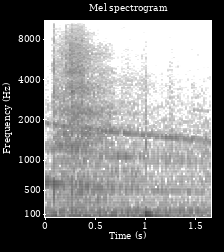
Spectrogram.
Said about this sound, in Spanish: Con la ambulancia de fondo.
